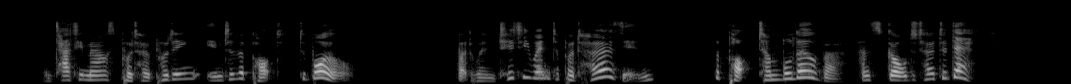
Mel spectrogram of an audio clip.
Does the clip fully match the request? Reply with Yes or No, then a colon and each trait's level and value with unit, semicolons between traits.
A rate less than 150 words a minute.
No: average, 155 wpm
